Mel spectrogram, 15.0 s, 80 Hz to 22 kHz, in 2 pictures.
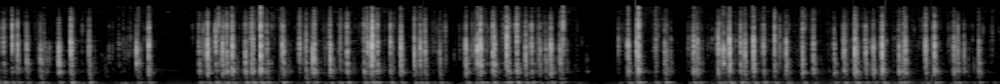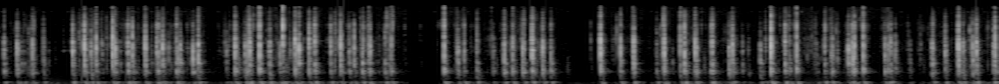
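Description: Both hands type rapidly with their fingertips on a Bear65 mechanical keyboard fitted with blank white matte ceramic Cerakey keycaps on a steel plate, resting on white cloth. The keys give a dense stream of short, bright, clacky taps with very little ring, broken by a few brief pauses between bursts.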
